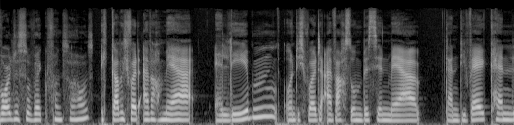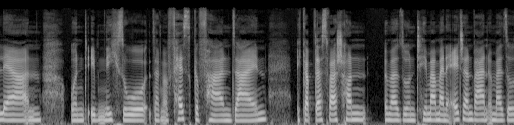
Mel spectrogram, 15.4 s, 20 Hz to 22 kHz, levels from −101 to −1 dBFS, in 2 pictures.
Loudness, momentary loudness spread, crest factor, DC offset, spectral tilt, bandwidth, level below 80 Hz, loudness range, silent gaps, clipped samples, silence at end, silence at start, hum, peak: -28 LUFS; 8 LU; 18 dB; under 0.1%; -5 dB/octave; 16.5 kHz; -52 dBFS; 1 LU; none; under 0.1%; 0 s; 0 s; none; -10 dBFS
